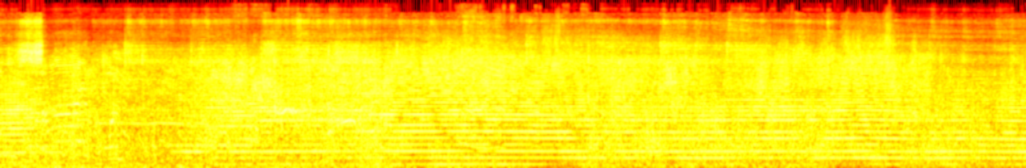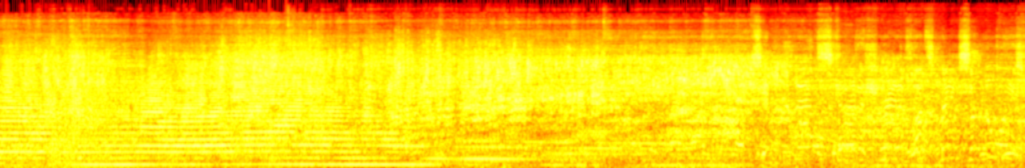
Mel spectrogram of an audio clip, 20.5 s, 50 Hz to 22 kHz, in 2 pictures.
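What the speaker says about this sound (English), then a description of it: "he's flown across the world in this very airplane" An aerobatic propeller airplane performs at an October 2022 air show in North Little Rock, its engine droning loud and steady with rising and falling pitch as it maneuvers, and an announcer talks over it throughout.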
